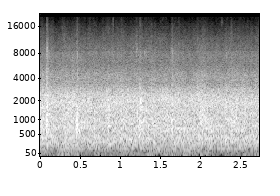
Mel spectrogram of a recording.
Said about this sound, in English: And the trumpets getting their solo applause. The trombones, marvellous contribution the brass make to this symphony.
